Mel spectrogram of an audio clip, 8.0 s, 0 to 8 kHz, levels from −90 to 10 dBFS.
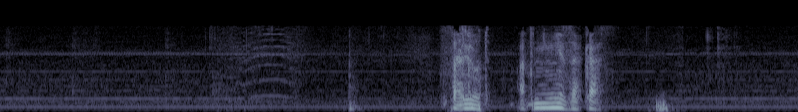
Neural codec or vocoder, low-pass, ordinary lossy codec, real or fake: none; 7.2 kHz; AAC, 16 kbps; real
